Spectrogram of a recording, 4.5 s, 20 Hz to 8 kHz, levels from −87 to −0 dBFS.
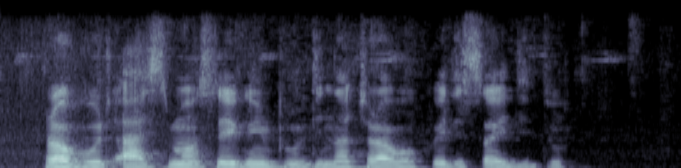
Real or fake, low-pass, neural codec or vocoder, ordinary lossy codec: real; 7.2 kHz; none; none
